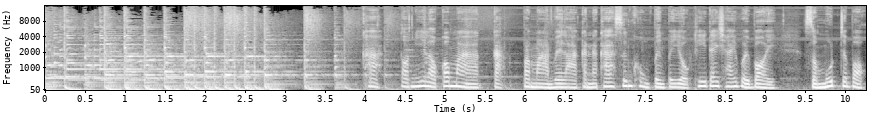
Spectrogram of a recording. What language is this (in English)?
Thai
